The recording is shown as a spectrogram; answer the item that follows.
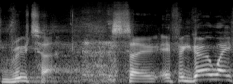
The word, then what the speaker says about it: router: based on some URL is actually pronounced Rooter so if we go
